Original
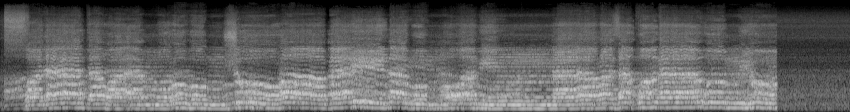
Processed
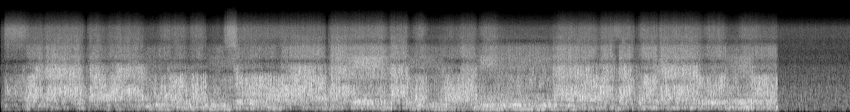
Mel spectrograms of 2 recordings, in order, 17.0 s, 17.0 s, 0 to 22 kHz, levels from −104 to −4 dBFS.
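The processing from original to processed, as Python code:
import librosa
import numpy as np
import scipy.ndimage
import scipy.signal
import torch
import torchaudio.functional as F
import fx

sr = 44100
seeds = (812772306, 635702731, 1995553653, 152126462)

y = fx.highpass(x, sr, hz=280.0, slope=6, at=(0.56, 2.9))
y = fx.noise_vocoder(y, sr, seeds[0], bands=12)
y = F.gain(torch.from_numpy(y), 8.5).numpy()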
